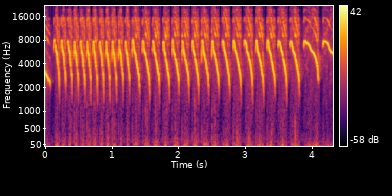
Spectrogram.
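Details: Canary singing lively and melodious. Loud, fast series of sharp descending whistled notes, about three per second, sweeping from high to mid pitch in a steady run, ending in two longer curved whistles.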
